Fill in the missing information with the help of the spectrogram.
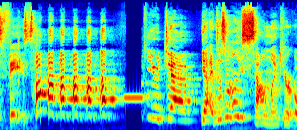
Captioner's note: beep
